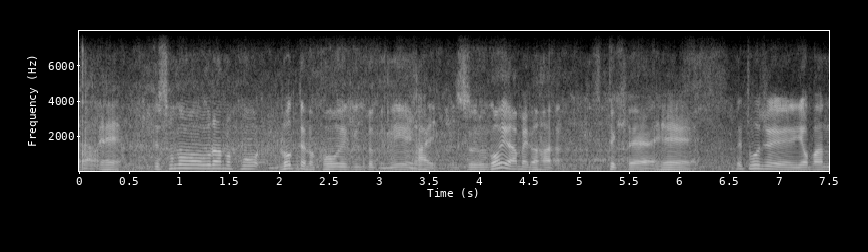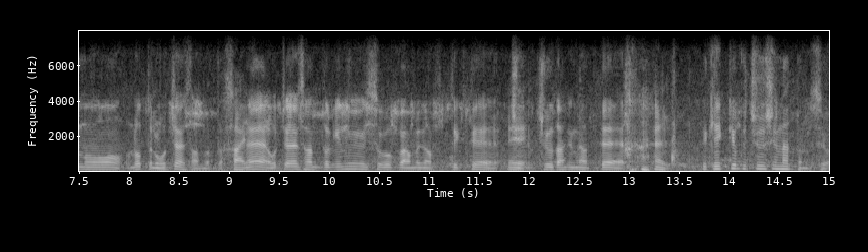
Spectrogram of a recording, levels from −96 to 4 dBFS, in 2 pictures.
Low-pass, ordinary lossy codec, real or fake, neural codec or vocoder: 7.2 kHz; Opus, 24 kbps; fake; codec, 16 kHz, 8 kbps, FunCodec, trained on LibriTTS, 25 frames a second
